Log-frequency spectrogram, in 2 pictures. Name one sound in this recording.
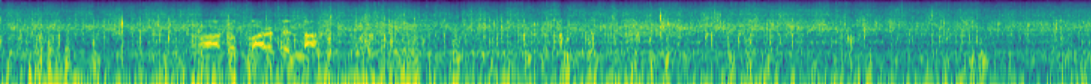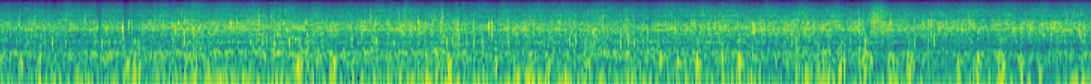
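Bicycle tyres crunch and rattle over a rough gravel trail.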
